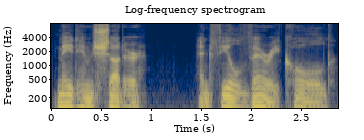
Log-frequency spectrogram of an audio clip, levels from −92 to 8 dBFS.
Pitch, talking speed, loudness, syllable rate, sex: 90 Hz, 165 wpm, -16 LUFS, 4.3 syllables/s, male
